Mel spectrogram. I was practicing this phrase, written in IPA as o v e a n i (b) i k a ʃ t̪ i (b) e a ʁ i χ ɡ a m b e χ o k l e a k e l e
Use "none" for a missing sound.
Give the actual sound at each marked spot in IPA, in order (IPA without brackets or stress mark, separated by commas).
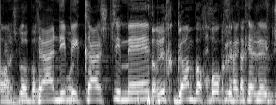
b, m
